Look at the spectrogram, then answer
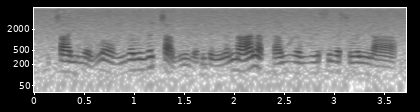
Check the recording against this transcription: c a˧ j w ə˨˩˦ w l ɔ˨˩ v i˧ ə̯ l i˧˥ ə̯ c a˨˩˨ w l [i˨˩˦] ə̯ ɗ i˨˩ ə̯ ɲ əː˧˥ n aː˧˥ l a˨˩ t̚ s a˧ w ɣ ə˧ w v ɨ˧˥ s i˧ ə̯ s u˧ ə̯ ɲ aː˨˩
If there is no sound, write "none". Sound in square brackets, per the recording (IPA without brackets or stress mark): i˨˩˨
